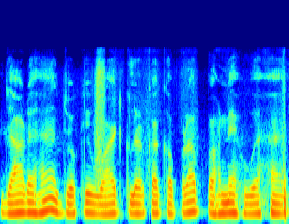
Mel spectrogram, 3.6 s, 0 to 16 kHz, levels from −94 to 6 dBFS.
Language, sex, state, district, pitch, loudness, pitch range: Hindi, male, Haryana, Rohtak, 125 Hz, -19 LUFS, 120-130 Hz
